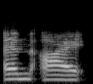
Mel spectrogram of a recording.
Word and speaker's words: Niamh: It's NIAMH.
